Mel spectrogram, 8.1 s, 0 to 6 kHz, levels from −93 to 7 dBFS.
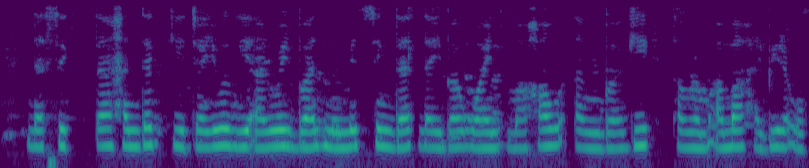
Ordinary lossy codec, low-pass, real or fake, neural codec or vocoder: none; 5.4 kHz; real; none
